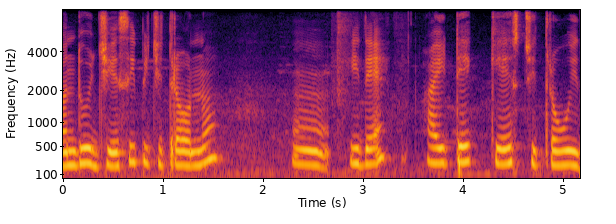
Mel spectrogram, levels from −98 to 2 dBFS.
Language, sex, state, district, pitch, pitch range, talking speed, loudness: Kannada, female, Karnataka, Koppal, 225 Hz, 210-245 Hz, 105 wpm, -17 LUFS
